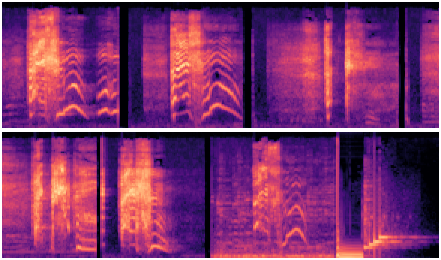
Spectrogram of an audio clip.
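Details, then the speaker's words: Compilation of sneezes, each a quick in-breath then an explosive burst, from different people, with music and talk between; captioned as a woman with a cold recording her own sneezes. "yo resfriada grabando mis estornudos"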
